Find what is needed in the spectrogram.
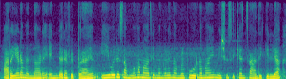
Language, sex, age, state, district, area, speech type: Malayalam, female, 18-30, Kerala, Thiruvananthapuram, rural, spontaneous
